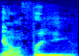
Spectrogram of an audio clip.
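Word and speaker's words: Gallifrey: whoever pointed out that Tom Baker pronounced it Gala free five high fives and 10,000 and 1,000 points to you never never thought of that I was just saying gal free again Gala free gal free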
